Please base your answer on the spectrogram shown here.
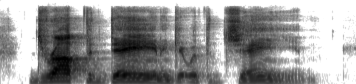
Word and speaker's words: Dayne: Jane rhymes with Dane.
